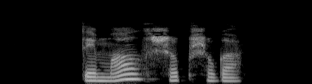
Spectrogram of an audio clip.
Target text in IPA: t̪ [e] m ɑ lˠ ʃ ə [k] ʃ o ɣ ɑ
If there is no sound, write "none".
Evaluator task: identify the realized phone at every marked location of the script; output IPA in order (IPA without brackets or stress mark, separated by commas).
e, p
